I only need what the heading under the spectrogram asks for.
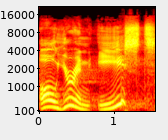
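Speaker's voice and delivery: very slow, stretched, lingering, drawn-out words. Showing how people say east: imitating people drawing out east. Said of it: "people draw it out".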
